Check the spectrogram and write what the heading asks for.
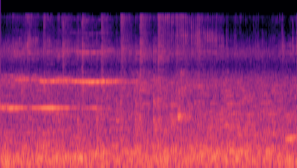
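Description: A train running along with a steady rumble, and a high, steady squeal of metal wheels on the rails that fades out about halfway.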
